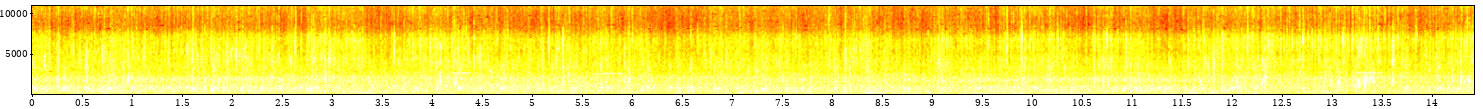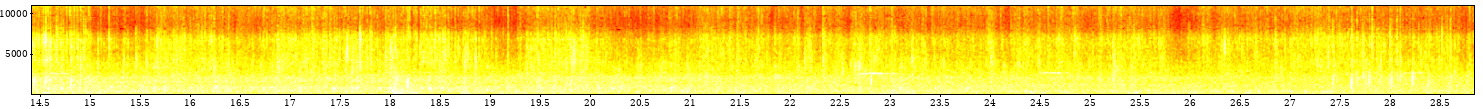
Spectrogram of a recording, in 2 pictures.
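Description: Steady rain falling during a thunderstorm, an even hiss without letup.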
